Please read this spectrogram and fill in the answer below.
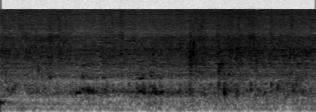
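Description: Tap water running steadily into a kitchen sink during hand dishwashing, with a couple of light knocks of dishes about a second and a half in.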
